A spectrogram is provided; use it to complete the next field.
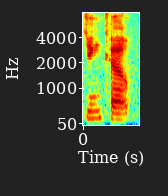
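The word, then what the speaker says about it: JNCO: Junko. I thought they were pronounced Jinko. I call them Junko. Junko. It was Jinko. Yeah, it's Jinko.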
